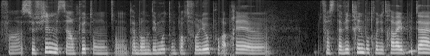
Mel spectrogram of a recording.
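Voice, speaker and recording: A woman's dark, mellow voice at a moderate pace, with monotone, flat intonation and a quiet background. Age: 20s. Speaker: climate activist and illustrator. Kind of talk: casual conversation. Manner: hesitant, many fillers.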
